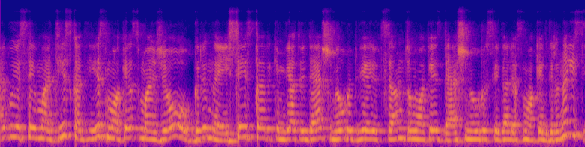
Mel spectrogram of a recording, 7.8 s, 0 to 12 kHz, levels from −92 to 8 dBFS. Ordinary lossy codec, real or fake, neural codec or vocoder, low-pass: Opus, 32 kbps; real; none; 7.2 kHz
